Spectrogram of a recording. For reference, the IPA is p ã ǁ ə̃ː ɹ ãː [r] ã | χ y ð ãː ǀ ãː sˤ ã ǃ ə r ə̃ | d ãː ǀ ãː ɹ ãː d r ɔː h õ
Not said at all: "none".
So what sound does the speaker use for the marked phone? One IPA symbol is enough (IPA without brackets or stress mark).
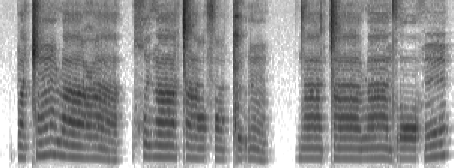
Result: ʕ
